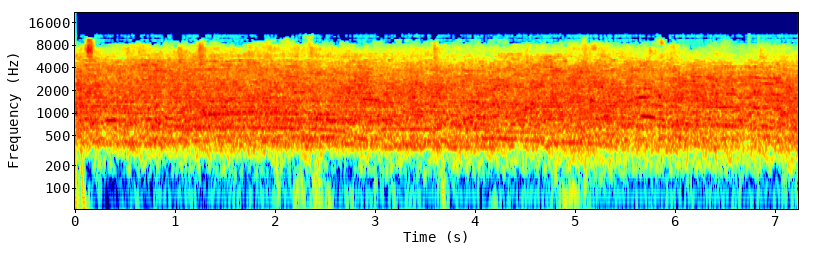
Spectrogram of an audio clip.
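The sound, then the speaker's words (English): A huge Arkansas football stadium crowd roars continuously after a replay, a dense, loud wash of cheering and shouting that stays steady for several seconds without letting up. “I'm not sure the Arkansas crowd is roaring after the replay.”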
